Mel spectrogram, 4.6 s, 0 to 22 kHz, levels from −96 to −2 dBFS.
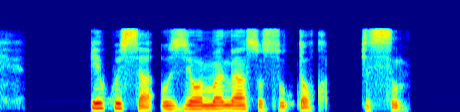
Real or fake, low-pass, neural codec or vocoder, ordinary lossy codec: fake; 7.2 kHz; codec, 16 kHz, 1 kbps, FunCodec, trained on Chinese and English, 50 frames a second; none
